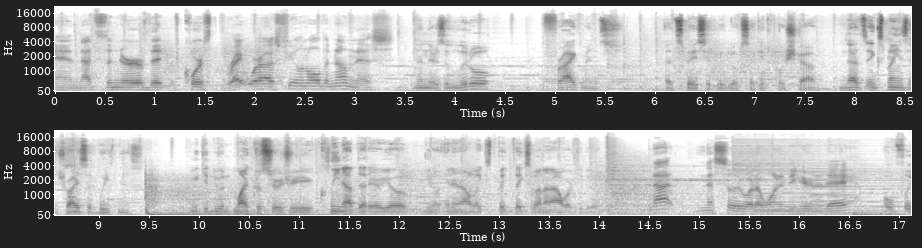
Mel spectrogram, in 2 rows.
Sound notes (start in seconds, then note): 9.5 loud thud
